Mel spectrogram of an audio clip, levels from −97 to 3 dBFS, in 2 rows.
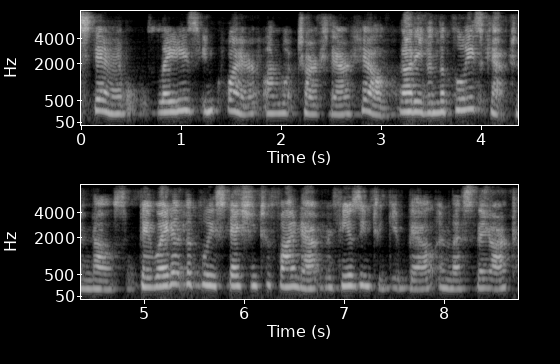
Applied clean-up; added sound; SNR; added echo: neural mask model DeepFilterNet 3.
